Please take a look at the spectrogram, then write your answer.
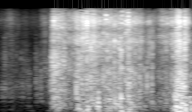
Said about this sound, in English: He's always got to crumple up the papers for the uh, for the sound effect.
